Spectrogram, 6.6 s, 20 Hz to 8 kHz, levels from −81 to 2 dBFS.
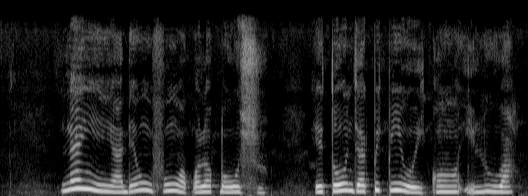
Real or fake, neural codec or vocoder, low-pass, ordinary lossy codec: fake; codec, 16 kHz, 16 kbps, FunCodec, trained on LibriTTS, 50 frames a second; 7.2 kHz; none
